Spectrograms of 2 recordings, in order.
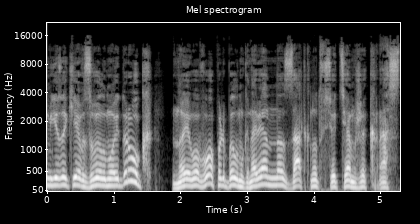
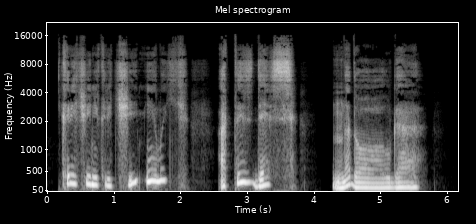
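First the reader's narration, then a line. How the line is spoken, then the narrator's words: Mysterious cooing woman. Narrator (Russian): Загадочно проворковала француженка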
